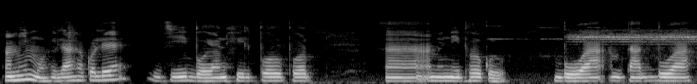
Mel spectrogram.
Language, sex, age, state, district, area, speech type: Assamese, female, 60+, Assam, Golaghat, rural, spontaneous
